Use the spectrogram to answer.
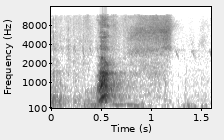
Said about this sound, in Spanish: Coño, qué susto ha el perro, macho. Casi me da una colleja por detrás de la valla.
